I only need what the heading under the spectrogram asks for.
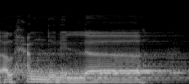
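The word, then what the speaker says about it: الحمد لله: শেষে হা উচ্চারণটা সঠিক হতে সুবহানাল্লাহ শেষে হায়ের উচ্চারণ হতে হবে আলহামদুলিল্লাহ ওয়াকফলে তিন লম্বা হয় মধ্যে আরজি এটা আপনাদের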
